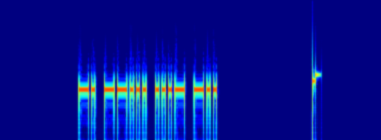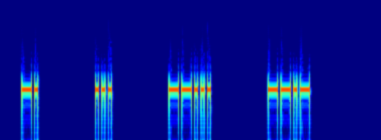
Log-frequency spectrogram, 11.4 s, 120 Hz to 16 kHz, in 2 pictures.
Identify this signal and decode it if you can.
Morse code, heard as a keyed tone, about 25 wpm, spaced as for 13 wpm, 700 Hz. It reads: N7VD NS7Q
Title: USA Call Signs - 4 Characters - 6x Character Spacing - 25wpm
